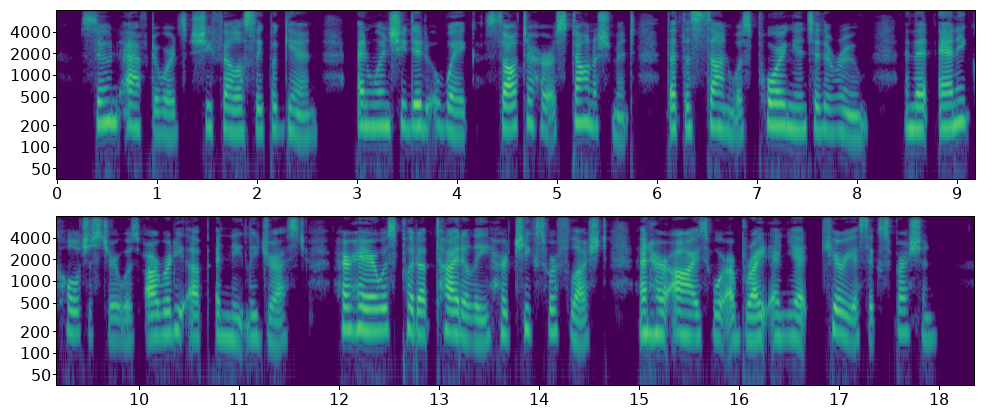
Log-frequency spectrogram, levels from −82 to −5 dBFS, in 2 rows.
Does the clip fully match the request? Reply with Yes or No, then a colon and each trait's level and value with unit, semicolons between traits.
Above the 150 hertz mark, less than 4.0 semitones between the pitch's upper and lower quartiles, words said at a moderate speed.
Yes: medium, 185 Hz; average, 3.1 semitones; average, 175 wpm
